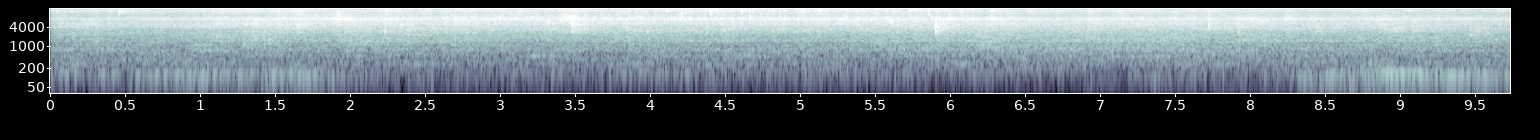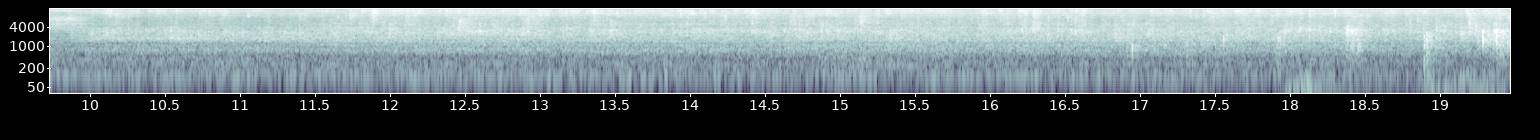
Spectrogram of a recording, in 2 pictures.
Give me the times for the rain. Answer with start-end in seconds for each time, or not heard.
0.0-19.4.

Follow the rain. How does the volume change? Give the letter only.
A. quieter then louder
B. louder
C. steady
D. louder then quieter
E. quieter
C.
